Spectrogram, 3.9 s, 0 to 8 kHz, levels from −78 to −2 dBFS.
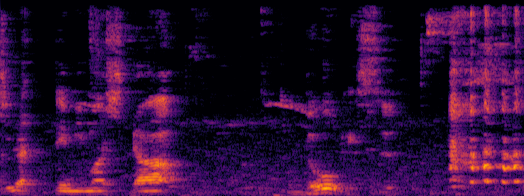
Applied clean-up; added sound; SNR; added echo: classical method WPE with log-MMSE.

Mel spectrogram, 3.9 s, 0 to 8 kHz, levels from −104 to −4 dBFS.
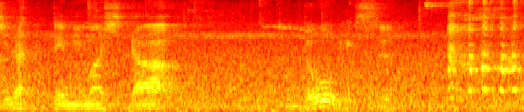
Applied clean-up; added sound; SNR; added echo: none; Drip; 6 dB; reverberation time 0.7 s.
